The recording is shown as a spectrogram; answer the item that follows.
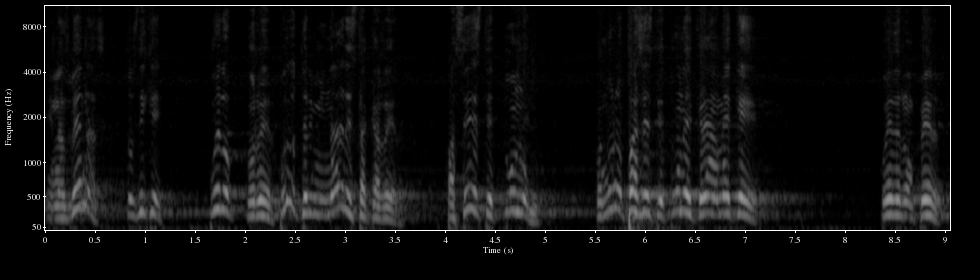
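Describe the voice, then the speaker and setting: A man with a high but mellow voice tells an earnest, halting story as a motivational speaker. He restarts his phrases often and acts out the people he quotes. The sound is from a large hall with a long, lingering reverb. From Ecuador. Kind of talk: motivational talk to an audience.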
